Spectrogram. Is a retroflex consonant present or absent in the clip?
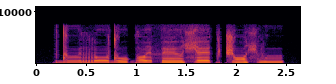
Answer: absent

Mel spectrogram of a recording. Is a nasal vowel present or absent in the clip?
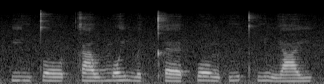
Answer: absent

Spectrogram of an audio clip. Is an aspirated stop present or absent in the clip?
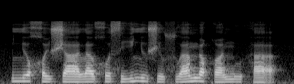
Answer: absent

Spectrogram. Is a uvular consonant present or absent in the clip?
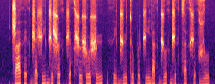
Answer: absent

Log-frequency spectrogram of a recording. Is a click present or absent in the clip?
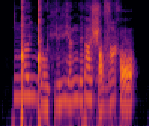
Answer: present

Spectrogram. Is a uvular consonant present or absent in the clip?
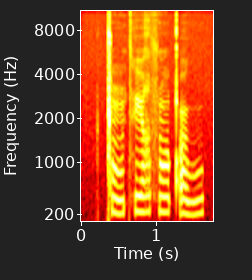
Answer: present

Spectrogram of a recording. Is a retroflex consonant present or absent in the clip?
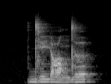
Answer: absent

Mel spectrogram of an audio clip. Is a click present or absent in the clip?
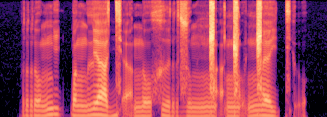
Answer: present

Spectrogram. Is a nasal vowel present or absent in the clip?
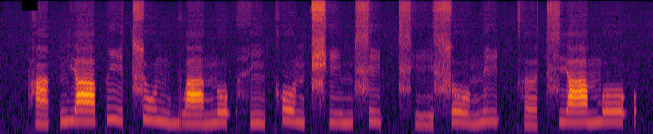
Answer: present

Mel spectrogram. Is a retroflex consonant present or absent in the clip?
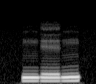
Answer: absent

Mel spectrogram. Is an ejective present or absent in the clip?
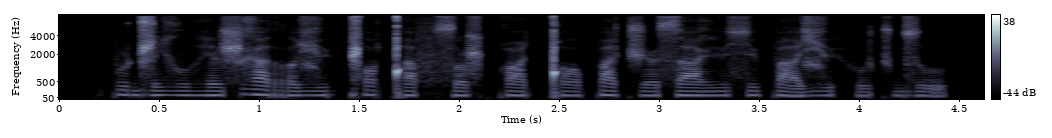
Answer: absent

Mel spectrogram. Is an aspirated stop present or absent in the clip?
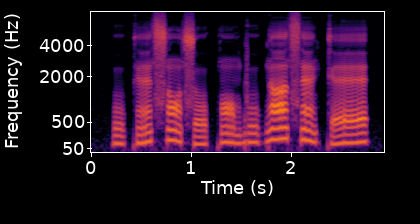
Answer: absent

